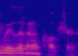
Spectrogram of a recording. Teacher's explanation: So we is not stressed, in is not stressed, a is not stressed, and it's being reduced to and then in culture we have the chur at the end is not stressed.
